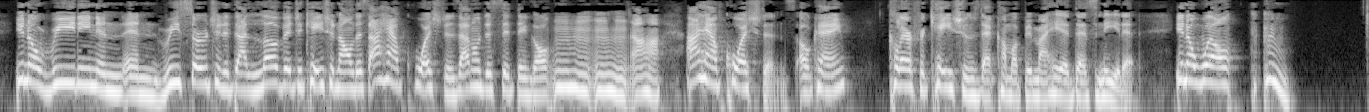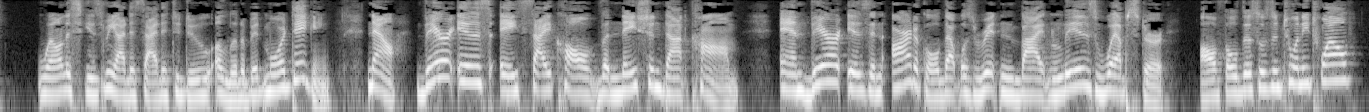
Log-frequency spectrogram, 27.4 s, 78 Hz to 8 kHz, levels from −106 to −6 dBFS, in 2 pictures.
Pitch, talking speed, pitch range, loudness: 190 Hz, 170 wpm, 160-230 Hz, -17 LUFS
